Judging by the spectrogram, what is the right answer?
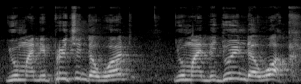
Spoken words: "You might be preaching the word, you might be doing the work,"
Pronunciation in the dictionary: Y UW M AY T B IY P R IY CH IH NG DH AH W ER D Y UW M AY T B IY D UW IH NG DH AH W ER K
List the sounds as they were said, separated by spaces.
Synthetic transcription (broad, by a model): Y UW M AY T B IY P R IY CH IH NG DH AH W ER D Y UW M AY T B IY D UW IH NG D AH W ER K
